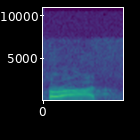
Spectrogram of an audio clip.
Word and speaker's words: Fard: When black Muslims started to be attracted to that area, I believe soon after that, a man by the name of Farad, spelled F-A-R-D in the Encyclopedia Britannica, and I believe in some other encyclopedias and perhaps dictionaries too, you'll find his name, spelled F-A-R-D, it's pronounced F-A-R-A-D, Farad.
